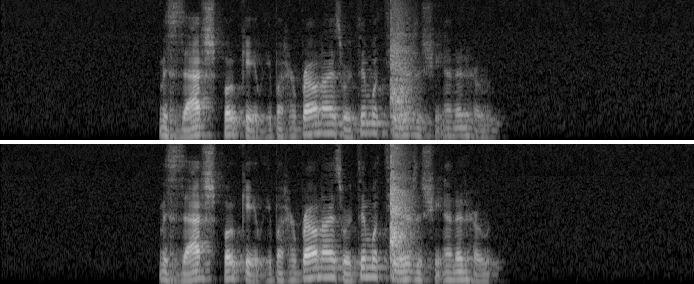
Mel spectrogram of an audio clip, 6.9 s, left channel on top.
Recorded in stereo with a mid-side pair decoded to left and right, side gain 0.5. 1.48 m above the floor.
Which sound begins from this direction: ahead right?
A clap, at 3.9 s.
